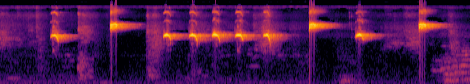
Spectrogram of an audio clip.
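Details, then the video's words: Konin (olive-backed sunbird) kept as a singing cage bird, recorded as masteran in tembakan rapat style: a quick volley of five sharp chips at one pitch framed by higher piercing notes. "TERAPI KONIN GACOR FULL TEMBAKAN RAPAT!!!MESIN JAHIT,LENGKINGAN DAN BESETAN."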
